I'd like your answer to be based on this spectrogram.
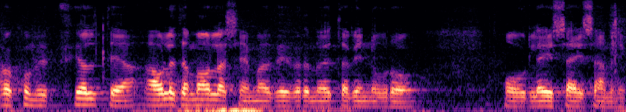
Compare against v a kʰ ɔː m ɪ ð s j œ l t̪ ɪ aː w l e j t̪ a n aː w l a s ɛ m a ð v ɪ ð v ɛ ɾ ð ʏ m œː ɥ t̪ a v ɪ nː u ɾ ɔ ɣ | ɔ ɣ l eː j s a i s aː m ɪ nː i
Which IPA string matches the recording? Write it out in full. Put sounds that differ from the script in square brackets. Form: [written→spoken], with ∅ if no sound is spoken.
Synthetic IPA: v a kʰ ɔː m ɪ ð [s→f] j œ l t̪ ɪ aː w l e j t̪ a [n→m] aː w l a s ɛ m a ð v ɪ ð v ɛ ɾ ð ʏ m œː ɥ t̪ a v ɪ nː u ɾ ɔ ɣ | ɔ ɣ l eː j s a i s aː m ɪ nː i

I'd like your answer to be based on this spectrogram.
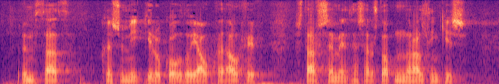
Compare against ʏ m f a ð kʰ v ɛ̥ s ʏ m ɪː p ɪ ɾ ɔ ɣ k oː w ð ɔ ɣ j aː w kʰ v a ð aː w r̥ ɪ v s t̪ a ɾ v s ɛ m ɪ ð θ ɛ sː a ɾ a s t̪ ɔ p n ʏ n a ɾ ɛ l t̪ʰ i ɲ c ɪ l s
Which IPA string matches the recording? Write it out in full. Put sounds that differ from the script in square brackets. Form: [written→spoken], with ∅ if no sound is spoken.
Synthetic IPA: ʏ m [f→θ] a ð kʰ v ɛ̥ s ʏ m ɪː [p→c] ɪ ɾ ɔ ɣ k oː w ð ɔ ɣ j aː w kʰ v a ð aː w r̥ ɪ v s t̪ a ɾ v s ɛ m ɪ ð θ ɛ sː a ɾ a s t̪ ɔ p n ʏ n a ɾ [ɛ→a] l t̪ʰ i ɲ c ɪ [l→∅] s

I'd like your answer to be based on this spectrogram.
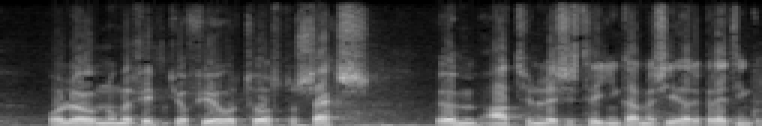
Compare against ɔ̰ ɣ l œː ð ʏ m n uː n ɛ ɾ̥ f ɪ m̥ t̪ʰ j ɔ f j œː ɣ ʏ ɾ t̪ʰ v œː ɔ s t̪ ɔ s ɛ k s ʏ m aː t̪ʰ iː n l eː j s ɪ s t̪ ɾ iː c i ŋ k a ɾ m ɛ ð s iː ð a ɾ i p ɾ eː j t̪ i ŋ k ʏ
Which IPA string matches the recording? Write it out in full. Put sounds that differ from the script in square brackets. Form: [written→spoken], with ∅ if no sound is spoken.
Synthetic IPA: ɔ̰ ɣ l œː [ð→ɣ] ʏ m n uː [n→m] ɛ ɾ̥ f ɪ m̥ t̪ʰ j ɔ f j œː ɣ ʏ ɾ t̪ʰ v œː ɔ s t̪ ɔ s ɛ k s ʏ m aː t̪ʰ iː n l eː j s ɪ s t̪ ɾ iː c i ŋ k a ɾ m ɛ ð s iː ð a ɾ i p ɾ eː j t̪ i ŋ k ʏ

